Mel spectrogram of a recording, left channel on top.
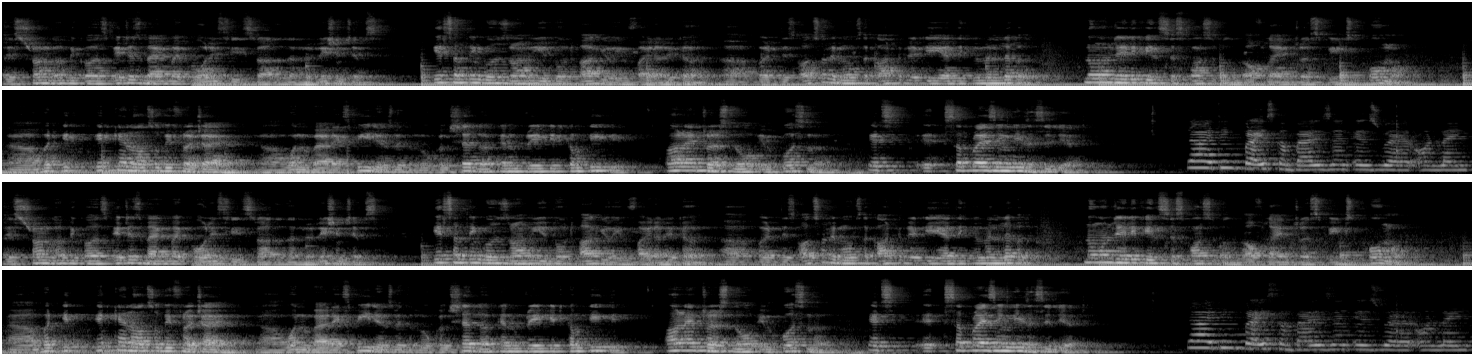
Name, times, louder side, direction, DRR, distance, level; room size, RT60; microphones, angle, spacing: voice 1, 0.0-3.7 4.3-10.3 10.8-14.0 14.7-20.9 21.3-23.0 23.4-25.4, equal, 25° right, 2 dB, 1.6 m, -26 dB
sound 1, 1.9-18.2, left 5 dB, 90° left, 0.4 m, -35 dB
sound 2, 9.9-17.9 22.1-22.2 22.4-23.5, equal, 50° right, 1.5 m, -47 dB
voice 2, 26.5-29.4, left 2 dB, 25° left, 8 dB, 0.5 m, -33 dB
17.5 x 8.5 x 2.9 m, 1.3 s
head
